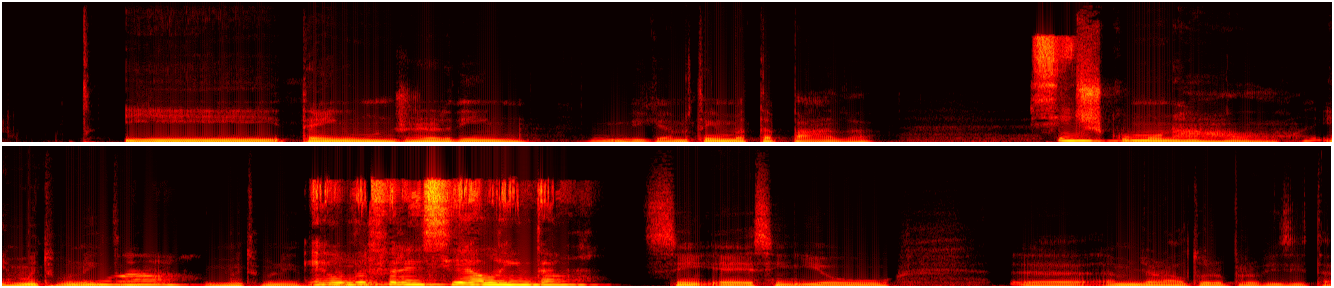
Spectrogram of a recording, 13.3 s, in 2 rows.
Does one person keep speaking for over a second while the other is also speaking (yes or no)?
no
